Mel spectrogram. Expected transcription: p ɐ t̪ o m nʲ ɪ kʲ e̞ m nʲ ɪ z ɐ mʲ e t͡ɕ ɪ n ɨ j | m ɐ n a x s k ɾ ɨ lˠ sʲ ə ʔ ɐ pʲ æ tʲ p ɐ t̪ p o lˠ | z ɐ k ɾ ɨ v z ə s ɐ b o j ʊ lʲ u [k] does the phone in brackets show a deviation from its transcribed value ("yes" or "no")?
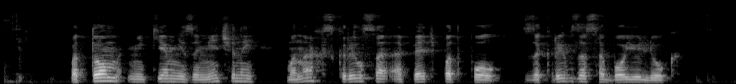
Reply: no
